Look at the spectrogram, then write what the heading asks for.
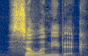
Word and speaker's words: Selenitic: At least, you know, I've had debates whether it's Selenitic, Selenitic. When I looked it up, pronunciation of it apparently is Selenitic.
